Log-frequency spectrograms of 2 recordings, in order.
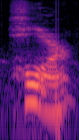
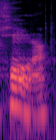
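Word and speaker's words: Hoar: Grumbar, Guerond Rinstrom, Helm, Hor, which is not pronounced like whore, Ilmater.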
